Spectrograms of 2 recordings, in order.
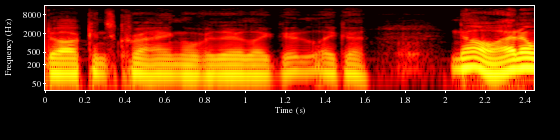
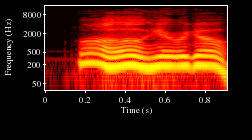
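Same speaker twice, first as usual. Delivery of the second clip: mock giddy, kid-like excitement, pitched-up sportscaster-style delivery; 9 semitones higher than usual. Imitating Tony Romo's excited call: imitating Tony Romo's excitement. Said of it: "he gets all excited like a little ten-year-old".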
